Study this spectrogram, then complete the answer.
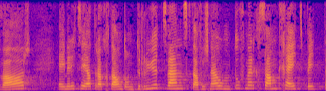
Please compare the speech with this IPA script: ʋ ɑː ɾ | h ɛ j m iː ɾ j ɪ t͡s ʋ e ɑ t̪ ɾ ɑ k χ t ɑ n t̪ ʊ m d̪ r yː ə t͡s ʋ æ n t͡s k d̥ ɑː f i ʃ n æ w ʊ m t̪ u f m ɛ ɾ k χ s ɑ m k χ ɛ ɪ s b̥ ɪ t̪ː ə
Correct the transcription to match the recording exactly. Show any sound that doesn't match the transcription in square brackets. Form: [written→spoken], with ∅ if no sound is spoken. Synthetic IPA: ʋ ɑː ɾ | h ɛ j m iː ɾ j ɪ t͡s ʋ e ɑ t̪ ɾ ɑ k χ t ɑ n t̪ ʊ m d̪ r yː ə t͡s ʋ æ n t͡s k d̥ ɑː f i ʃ n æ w ʊ m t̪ u f m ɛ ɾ k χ s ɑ m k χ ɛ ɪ [s→t] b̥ ɪ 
